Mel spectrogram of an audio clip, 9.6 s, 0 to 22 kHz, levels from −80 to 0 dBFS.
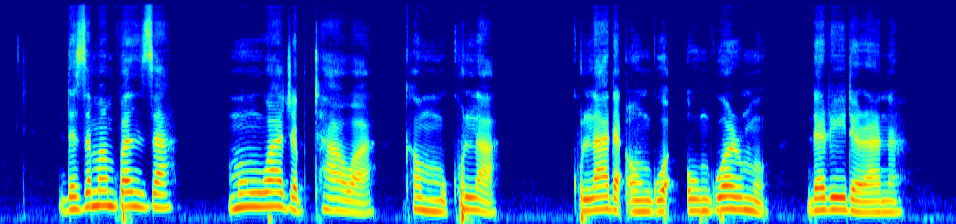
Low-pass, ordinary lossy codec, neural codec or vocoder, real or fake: none; none; autoencoder, 48 kHz, 128 numbers a frame, DAC-VAE, trained on Japanese speech; fake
